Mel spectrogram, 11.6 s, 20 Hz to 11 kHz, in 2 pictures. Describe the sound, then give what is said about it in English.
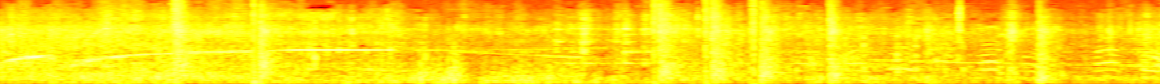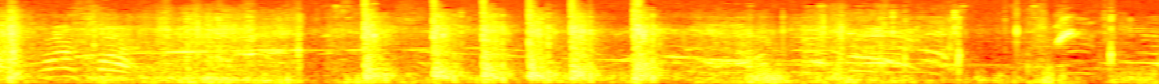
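Loud gunfire erupts in rapid, irregular volleys of many shots as four FPD officers fire at an armed suspect in a truck after an Alaska State Troopers chase on the Richardson Highway, while a police siren wails steadily underneath, with people shouting in the background. “Police Chief Eric Jukes was one of 4 FPD officers who fired at Buck”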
